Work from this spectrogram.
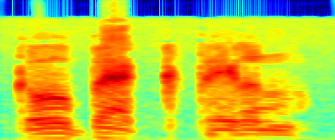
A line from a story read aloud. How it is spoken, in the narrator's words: Raceland said, his voice cold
